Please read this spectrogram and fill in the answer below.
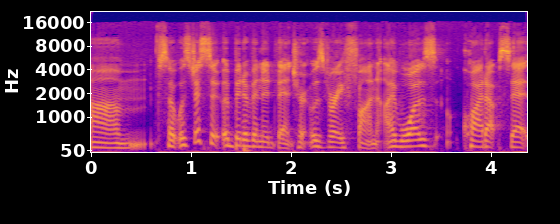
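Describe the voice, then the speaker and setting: In an Australian accent, the voice carries an animated tone at a moderate pace. The recording is very clean, with a silent background. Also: woman. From Italy, raised in Australia from age nine. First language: Italian. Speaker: guest sharing immigrant story. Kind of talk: casual interview. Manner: animated, laughs often.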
